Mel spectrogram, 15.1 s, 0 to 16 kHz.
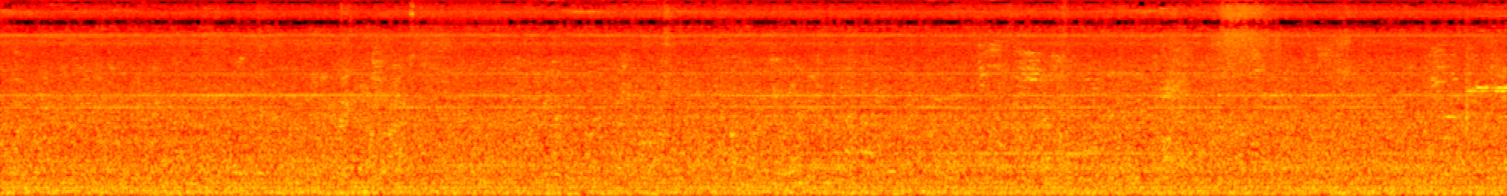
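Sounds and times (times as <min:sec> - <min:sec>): metro train rumble and hum: 0:00.0 - 0:15.0.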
